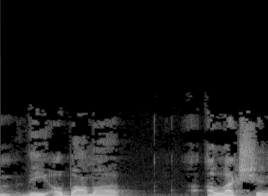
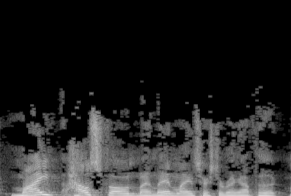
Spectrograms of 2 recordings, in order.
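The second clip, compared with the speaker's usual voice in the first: ordinary delivery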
